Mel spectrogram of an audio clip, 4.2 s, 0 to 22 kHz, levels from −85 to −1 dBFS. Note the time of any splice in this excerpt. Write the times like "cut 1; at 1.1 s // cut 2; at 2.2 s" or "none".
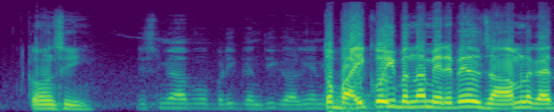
none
